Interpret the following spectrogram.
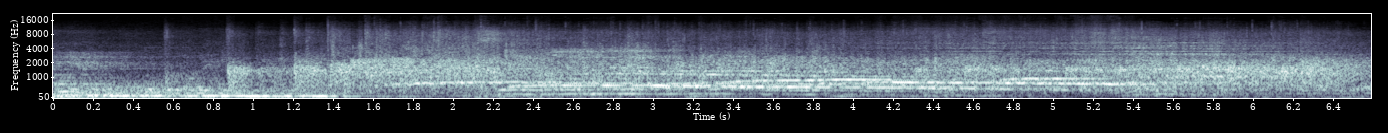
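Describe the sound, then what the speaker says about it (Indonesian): A church congregation at an HKBP Palembang anniversary service claps in sustained, dense applause that fills the room, while a voice speaks over it. "mari kita berikan aplaus kepada para panitia yang sudah bersusah payah"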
